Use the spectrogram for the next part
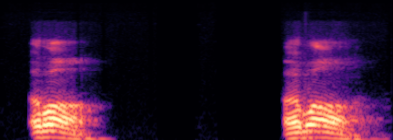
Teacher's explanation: Kalau huruf r kita takrirnya kuat, r itu takrir, banyak pengulangan, banyak getarannya r. Tapi kalau huruf ra getarnya sedikit saja, bahkan ada yang menyebut bergetarnya sekali saja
